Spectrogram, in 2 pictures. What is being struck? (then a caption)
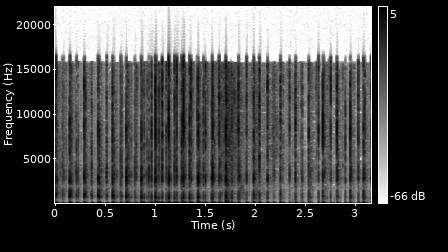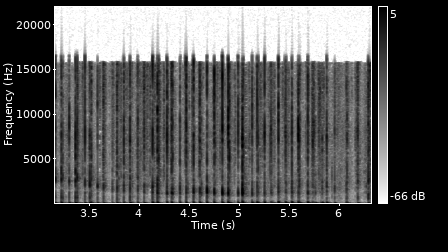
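Leather folio case. Fingertips and nails tap rapidly on the flat surface of a large, hollow, flexible black leather folio-style case held in the hand. The fast, uneven stream of short, dull, low thuds with faint clicks dies away almost instantly after each hit. It swells louder in the first couple of seconds, then continues at a slightly softer level.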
